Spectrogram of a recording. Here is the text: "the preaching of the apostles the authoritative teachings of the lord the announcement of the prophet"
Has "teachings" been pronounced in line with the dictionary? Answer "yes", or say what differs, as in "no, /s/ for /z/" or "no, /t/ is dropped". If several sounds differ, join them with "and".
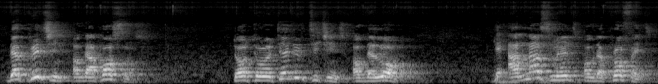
no, /s/ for /z/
